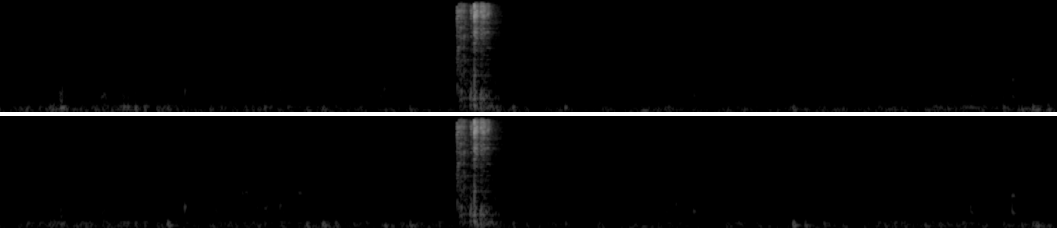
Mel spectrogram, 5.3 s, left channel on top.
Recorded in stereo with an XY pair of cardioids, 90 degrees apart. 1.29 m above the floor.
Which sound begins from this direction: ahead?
Scissors, at 2.3 s.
